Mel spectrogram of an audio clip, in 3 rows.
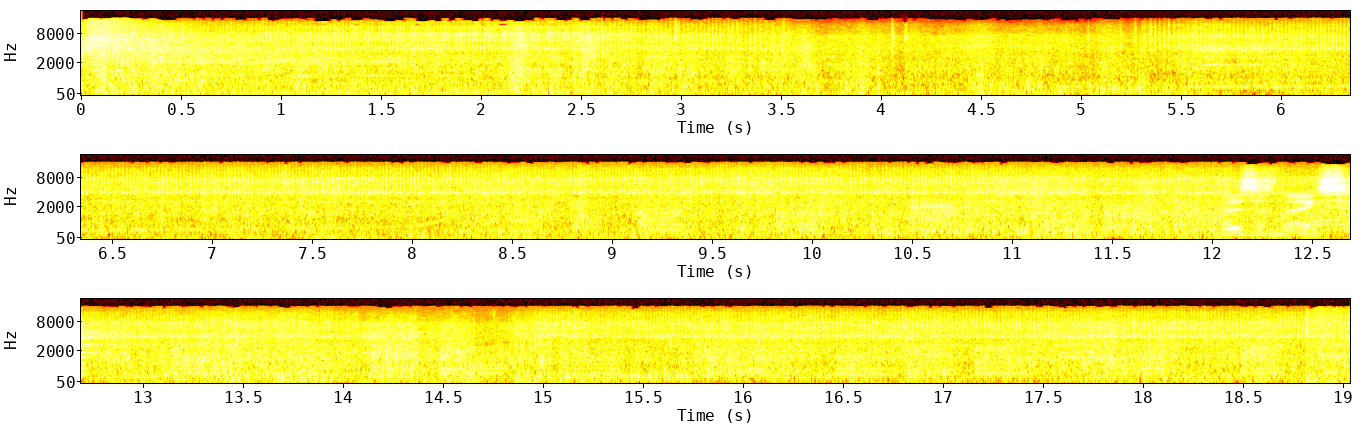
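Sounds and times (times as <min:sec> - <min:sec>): bike tyres rolling on snow: 0:00.0 - 0:19.0
wind on microphone: 0:00.0 - 0:19.0.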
